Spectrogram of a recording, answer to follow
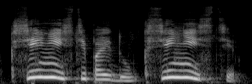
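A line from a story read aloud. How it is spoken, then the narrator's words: Loud insistent shout. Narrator (Russian): хотелось кричать громко и настойчиво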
